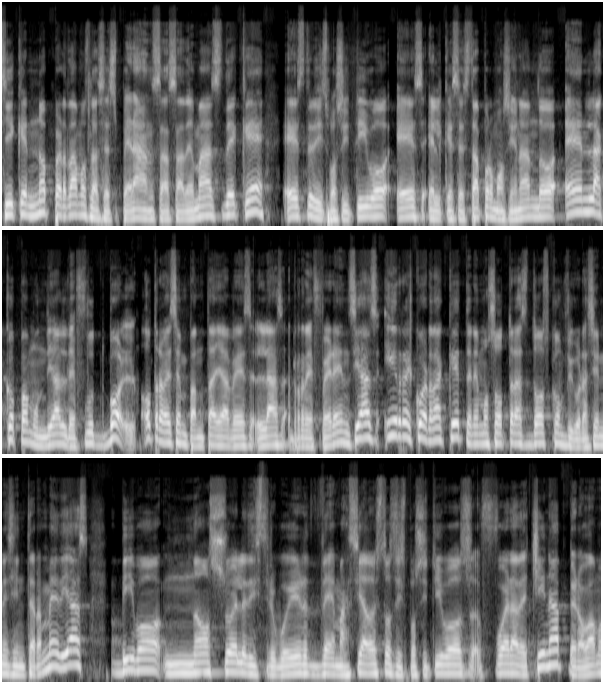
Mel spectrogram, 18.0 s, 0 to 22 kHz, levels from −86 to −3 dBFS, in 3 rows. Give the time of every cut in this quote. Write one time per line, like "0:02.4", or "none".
0:07.4
0:13.1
